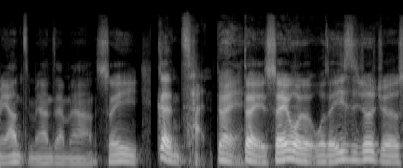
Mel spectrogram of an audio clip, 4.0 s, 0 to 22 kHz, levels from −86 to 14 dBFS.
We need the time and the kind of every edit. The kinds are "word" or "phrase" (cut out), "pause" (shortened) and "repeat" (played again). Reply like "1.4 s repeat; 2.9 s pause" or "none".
1.5 s pause; 2.1 s pause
